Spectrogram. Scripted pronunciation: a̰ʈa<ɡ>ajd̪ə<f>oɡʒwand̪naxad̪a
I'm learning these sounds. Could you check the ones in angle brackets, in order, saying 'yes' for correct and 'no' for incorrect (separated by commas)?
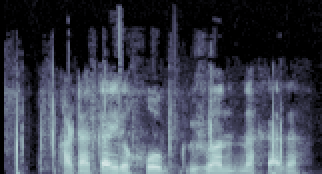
no, no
